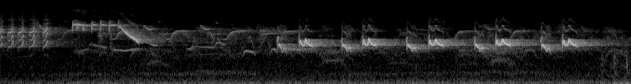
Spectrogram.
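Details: Song thrush singing in strident, full-whistled separate phrases, with each note or short phrase repeated several times. A run of identical sharp whistled notes repeats roughly every half second, and the whole song rings clear over a quiet background.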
